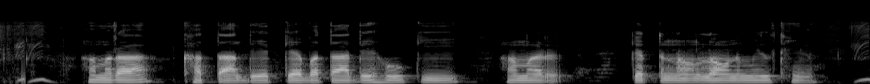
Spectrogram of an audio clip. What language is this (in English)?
Maithili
